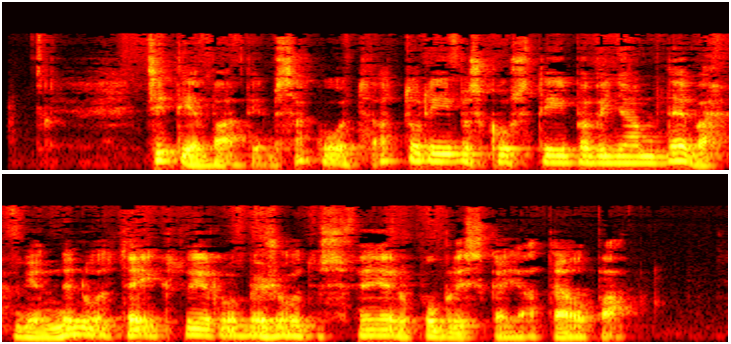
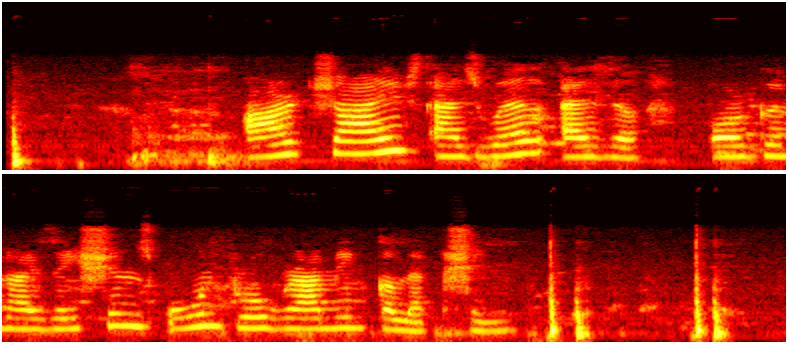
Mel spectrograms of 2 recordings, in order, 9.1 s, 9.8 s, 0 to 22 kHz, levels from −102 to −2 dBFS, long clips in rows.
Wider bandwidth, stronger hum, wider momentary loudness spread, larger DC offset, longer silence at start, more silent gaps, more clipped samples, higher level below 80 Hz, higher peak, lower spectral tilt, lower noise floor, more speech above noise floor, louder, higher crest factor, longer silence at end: first, 11.5 kHz vs 7.2 kHz; neither; second, 7 LU vs 17 LU; neither; first, 0.2 s vs 0.05 s; neither; neither; first, -38 dBFS vs -58 dBFS; second, -10 dBFS vs -2 dBFS; about the same, -5.5 dB/octave vs -6.5 dB/octave; first, -67 dBFS vs -54 dBFS; first, 41 dB vs 31 dB; second, -26 LUFS vs -23 LUFS; about the same, 18 dB vs 22 dB; first, 0.6 s vs 0.35 s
